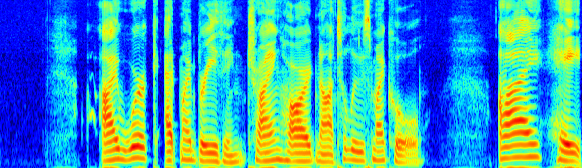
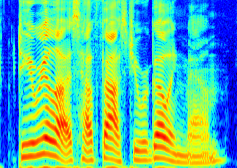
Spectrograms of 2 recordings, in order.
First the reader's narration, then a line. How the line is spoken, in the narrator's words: he asks me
